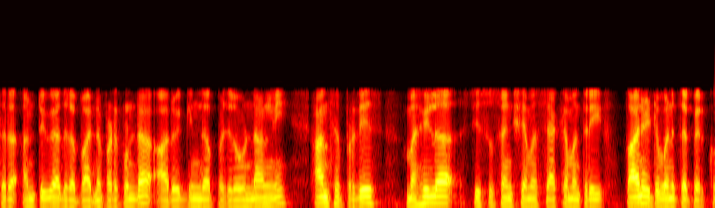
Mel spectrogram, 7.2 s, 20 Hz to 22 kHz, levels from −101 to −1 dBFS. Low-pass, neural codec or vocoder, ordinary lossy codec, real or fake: 3.6 kHz; codec, 16 kHz, about 1 kbps, DyCAST, with the encoder's durations; none; fake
